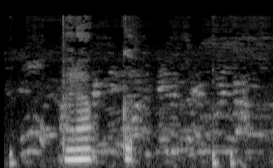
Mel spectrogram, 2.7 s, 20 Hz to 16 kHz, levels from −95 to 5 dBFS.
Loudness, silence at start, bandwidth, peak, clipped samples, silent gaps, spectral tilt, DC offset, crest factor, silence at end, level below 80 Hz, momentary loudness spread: -26 LUFS; 0.1 s; 11 kHz; -10 dBFS; under 0.1%; none; -7.5 dB/octave; under 0.1%; 18 dB; 0.1 s; -60 dBFS; 20 LU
